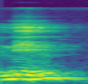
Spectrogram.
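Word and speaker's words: knee: আবার বলছি, ইংরেজি শব্দের শুরুতে কে-এন থাকলে কে-এন এর উচ্চারণ দন্তন্য হবে।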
